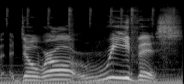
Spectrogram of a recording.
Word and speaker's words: Darelle Revis: And then we have Darelle Revis. Finally said it right, okay? No Revis, but Darelle Revis, the absolute best cornerback I've ever seen play football, guys.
